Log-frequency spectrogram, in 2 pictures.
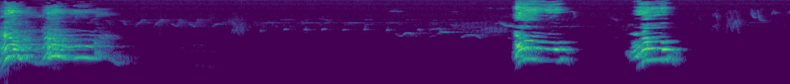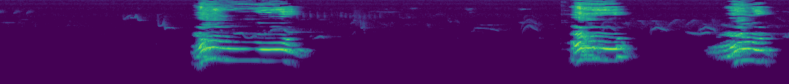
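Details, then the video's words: English beagle barking in a city park while out walking, short harsh barks given singly and in pairs with gaps of several seconds between bursts, no other sounds heard. "Beagle barking in the city park. Loud english beagle dog sound."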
